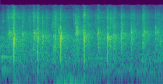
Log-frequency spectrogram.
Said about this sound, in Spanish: Otro, aplauso, ¿no? Otro aplauso, venga, va.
